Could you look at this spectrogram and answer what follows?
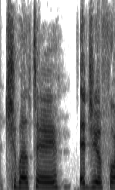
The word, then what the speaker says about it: Chiwetel Ejiofor: um, starring Charlize Theron and uh, Chiwetel Ejiofor.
